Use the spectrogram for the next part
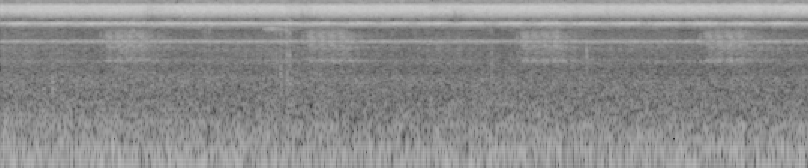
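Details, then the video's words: Insect chorus of crickets and cicadas: continuous shrill high hiss with rhythmic buzzy pulses at roughly eighty per minute, backed by a steady low background rumble. "Crickets & Cicadas Chirping Sounds"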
